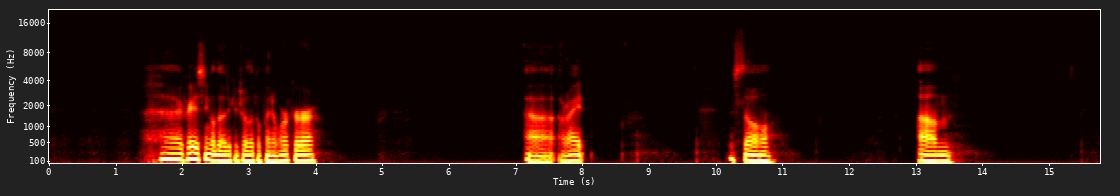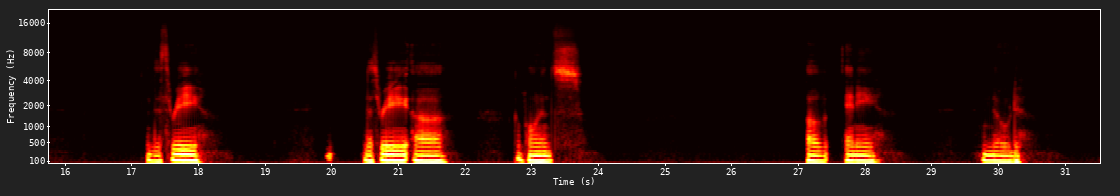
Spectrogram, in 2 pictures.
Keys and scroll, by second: 0.0-11.9 typing, 4.0 ctrl+[, 4.4 Return, 15.7-22.6 typing, 26.5-27.9 typing, 30.0-31.5 typing.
